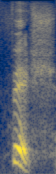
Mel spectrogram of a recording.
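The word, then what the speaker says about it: Pysh: Number one, I'm going with David Fish. I believe that's how it's pronounced, P-Y-S-H.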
